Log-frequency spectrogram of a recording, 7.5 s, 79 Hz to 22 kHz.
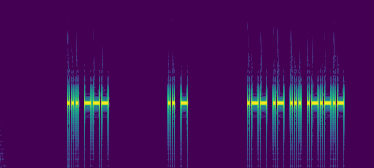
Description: Morse code, heard as a keyed tone, about 28 wpm, 700 Hz. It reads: SO IT WAS.
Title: 4x Word-Spacing - Sentences from Top 100 Words - 28wpm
